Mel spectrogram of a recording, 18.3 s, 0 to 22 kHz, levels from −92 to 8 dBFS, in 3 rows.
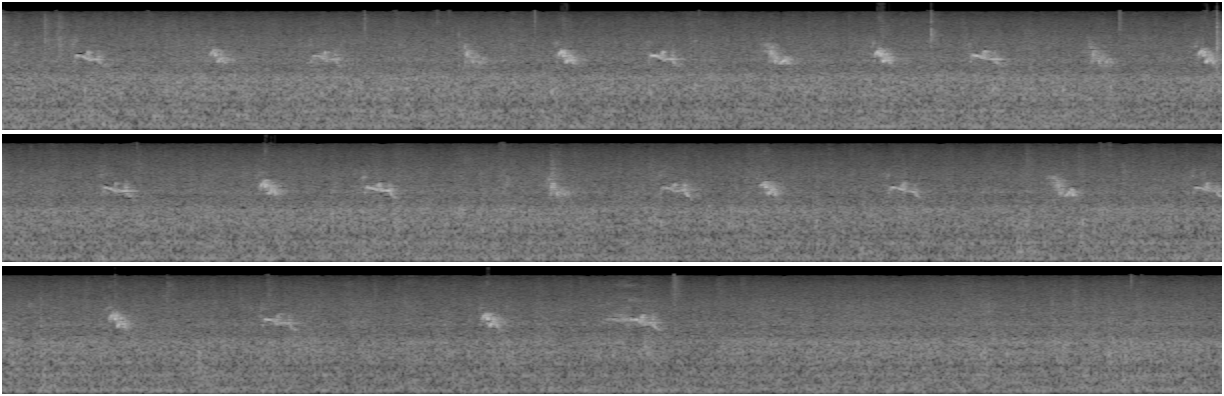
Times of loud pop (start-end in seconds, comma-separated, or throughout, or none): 1.22-1.24, 4.41-4.43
